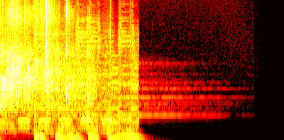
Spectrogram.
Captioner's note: audience applauds; upbeat music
